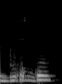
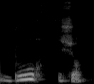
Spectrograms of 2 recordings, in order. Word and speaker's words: bourgeon: Parce que sinon, ça ferait bourgon. Si on ne met pas le E, ça fait bourgon. donc bourgeon.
